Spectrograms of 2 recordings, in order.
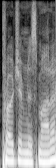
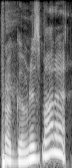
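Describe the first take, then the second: First: The g is a soft j sound. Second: The g is a hard g sound. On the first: The speaker calls it wrong. "Like ninety-five percent of people pronounce it that way" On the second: The speaker calls it right. "in Greek, there is no j sound"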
